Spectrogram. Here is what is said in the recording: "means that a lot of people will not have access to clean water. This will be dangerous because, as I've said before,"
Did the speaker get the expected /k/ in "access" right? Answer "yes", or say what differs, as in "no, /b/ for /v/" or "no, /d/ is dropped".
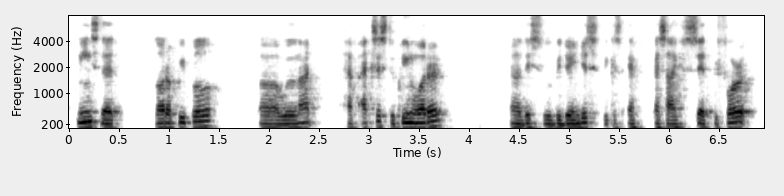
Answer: yes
